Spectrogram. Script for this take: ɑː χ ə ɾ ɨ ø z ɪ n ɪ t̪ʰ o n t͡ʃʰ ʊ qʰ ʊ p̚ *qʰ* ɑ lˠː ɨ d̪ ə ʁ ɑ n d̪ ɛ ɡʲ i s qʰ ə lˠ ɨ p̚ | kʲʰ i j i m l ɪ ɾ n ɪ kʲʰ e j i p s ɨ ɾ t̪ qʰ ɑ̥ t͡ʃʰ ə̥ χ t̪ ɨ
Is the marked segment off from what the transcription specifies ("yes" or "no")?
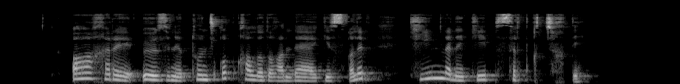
no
